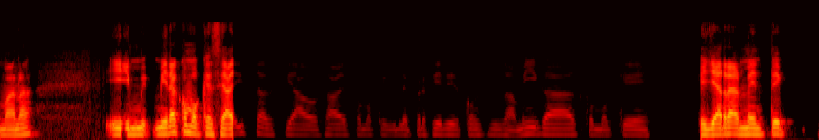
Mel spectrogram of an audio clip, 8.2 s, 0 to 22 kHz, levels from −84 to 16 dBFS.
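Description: An audio dropout to a faint residue runs from 2.33 s to 7.01 s, a gap of about 4.7 s in the speech. The likely cause is a break in the signal feed ahead of a stage that stayed powered, so the path kept passing whatever reached it. The speech cuts off abruptly rather than fading, and during the gap only a faint leak remains, roughly 30 dB below normal level, before the sound snaps back.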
